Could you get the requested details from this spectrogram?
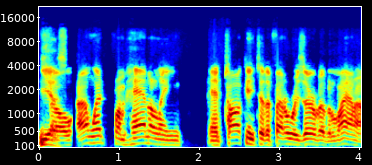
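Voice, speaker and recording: A man with an American accent has an ordinary speaking voice. He talks at a fairly quick pace with ordinary pitch variation. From US Midwest. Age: 60s. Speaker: former regulator, credit union strategist. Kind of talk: interview.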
